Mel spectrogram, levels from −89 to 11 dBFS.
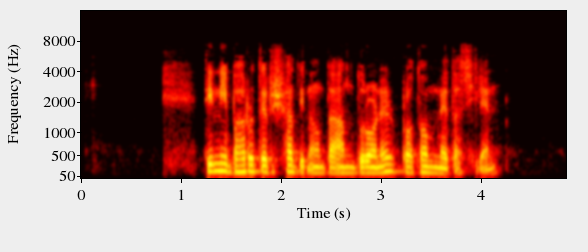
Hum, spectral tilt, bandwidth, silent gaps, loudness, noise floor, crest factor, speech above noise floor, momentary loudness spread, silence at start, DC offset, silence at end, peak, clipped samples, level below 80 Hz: none; -8 dB/octave; 7.4 kHz; none; -18 LUFS; -78 dBFS; 18 dB; 61 dB; 8 LU; 0.8 s; under 0.1%; 0.7 s; -2 dBFS; under 0.1%; -56 dBFS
